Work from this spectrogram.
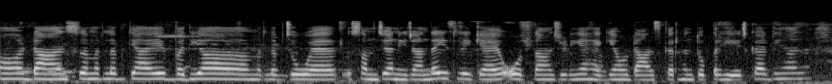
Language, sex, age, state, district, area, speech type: Punjabi, female, 18-30, Punjab, Kapurthala, urban, spontaneous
